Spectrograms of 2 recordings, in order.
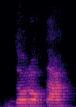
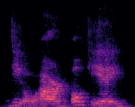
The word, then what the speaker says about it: Dorota: is dorota which is d-o-r-o-t-a dorota and the easiest way to to pronounce this name is like you know work rota so just use the word rota and then dot rota i think people in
